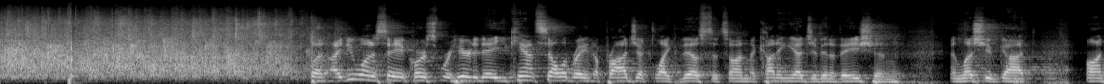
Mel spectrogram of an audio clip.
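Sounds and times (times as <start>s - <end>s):
crowd applause: 0.0s - 3.4s
speech: 3.1s - 11.0s.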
